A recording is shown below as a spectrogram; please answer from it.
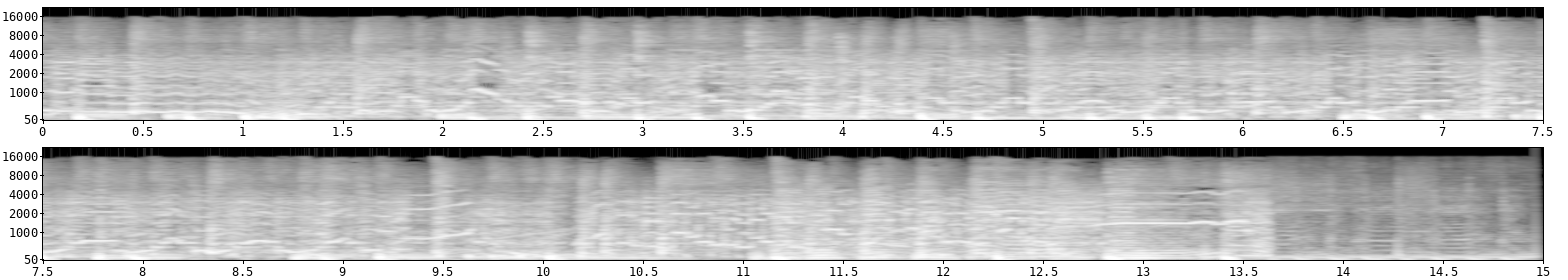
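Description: Fast shred-style electric guitar solo played over bass and drums, with rapid runs of notes. It ends on a held high note, and the music cuts off suddenly at the end.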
